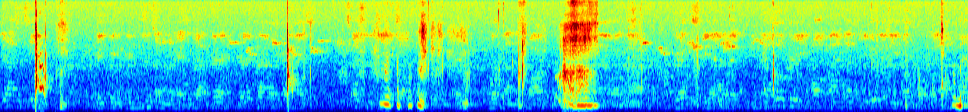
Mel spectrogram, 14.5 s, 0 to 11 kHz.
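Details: A 6-day-old baby's small, sharp, abrupt catches of breath recurring every few seconds in a quiet room; newborn hiccups.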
